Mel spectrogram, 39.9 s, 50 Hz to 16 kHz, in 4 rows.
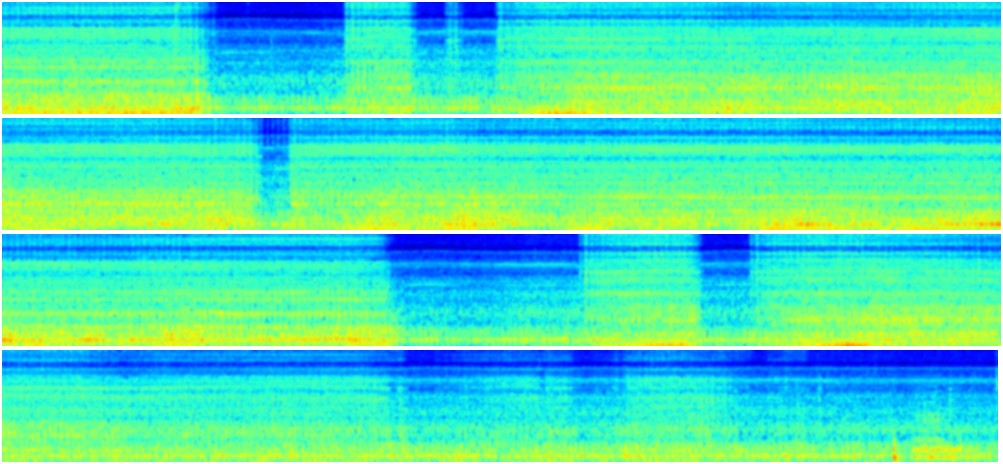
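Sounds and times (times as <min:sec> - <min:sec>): lathe motor hum: 0:00.0 - 0:02.2, 0:03.4 - 0:24.0, 0:25.7 - 0:39.9
turning tool scraping wood: 0:03.4 - 0:09.9, 0:25.8 - 0:26.9, 0:27.5 - 0:38.2.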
